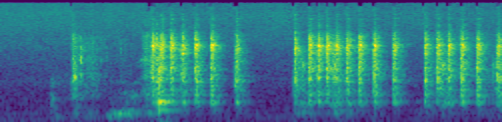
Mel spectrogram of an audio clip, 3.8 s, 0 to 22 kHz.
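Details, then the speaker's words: 1974 Norton Commando gearbox, primary drive belt removed, investigating a clunk when kicked over and in gear: quick light metallic ticks, about a dozen a second, as the kickstart is pushed; kickstart ratchet ticking, faster than the clutch-spin ticking, so a different issue. "you can you can hear the kickstart mechanism ticking much much faster than than that one. So, it appears to be a different issue."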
